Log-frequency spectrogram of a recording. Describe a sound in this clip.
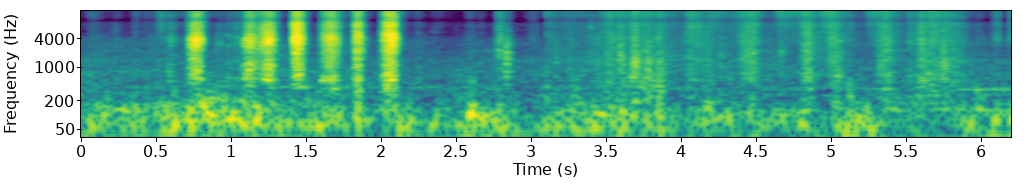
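A plastic bag rustles and crinkles loudly.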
